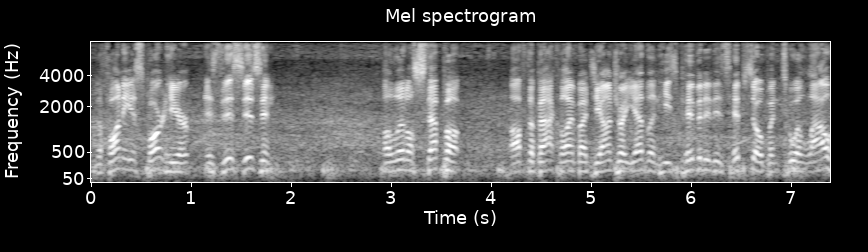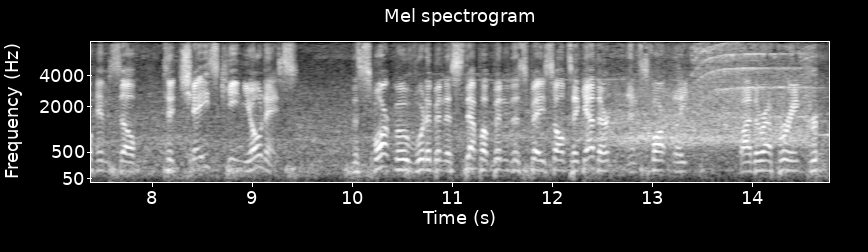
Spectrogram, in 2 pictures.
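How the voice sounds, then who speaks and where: A man's voice: on the high side, fairly even intonation, normal speed, background noise. A man giving live soccer analysis as color commentator, explaining plays emphatically.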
